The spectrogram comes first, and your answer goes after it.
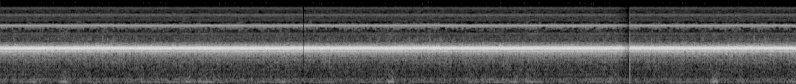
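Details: Mole cricket trill meant to lure mole crickets, a constant high, droning buzz with no gaps; one short click interrupts after six seconds, over a faint low murmur.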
